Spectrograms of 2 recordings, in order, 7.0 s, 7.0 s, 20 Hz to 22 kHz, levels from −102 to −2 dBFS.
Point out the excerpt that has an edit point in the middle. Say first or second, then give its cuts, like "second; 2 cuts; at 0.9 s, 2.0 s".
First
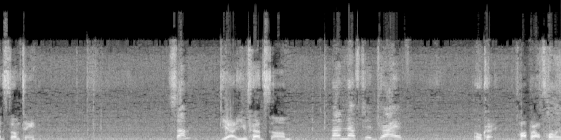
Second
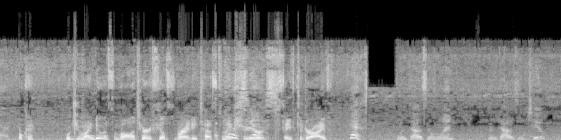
second; 1 cut; at 4.6 s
